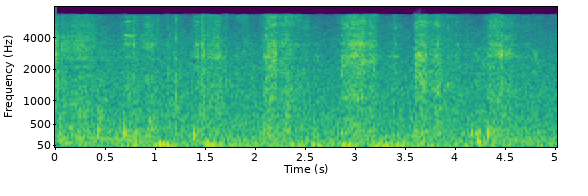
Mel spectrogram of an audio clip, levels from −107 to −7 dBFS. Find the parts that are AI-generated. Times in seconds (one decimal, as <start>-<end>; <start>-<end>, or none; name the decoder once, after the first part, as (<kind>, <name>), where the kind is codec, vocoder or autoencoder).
none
